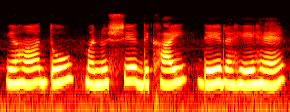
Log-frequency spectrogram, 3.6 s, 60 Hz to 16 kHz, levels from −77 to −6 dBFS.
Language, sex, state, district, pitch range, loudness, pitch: Hindi, female, Madhya Pradesh, Bhopal, 245-270 Hz, -12 LUFS, 255 Hz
